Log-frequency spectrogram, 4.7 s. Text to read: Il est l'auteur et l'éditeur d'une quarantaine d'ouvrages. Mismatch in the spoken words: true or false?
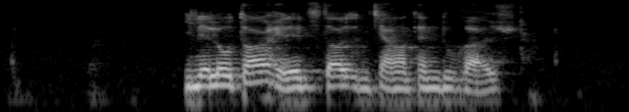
false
